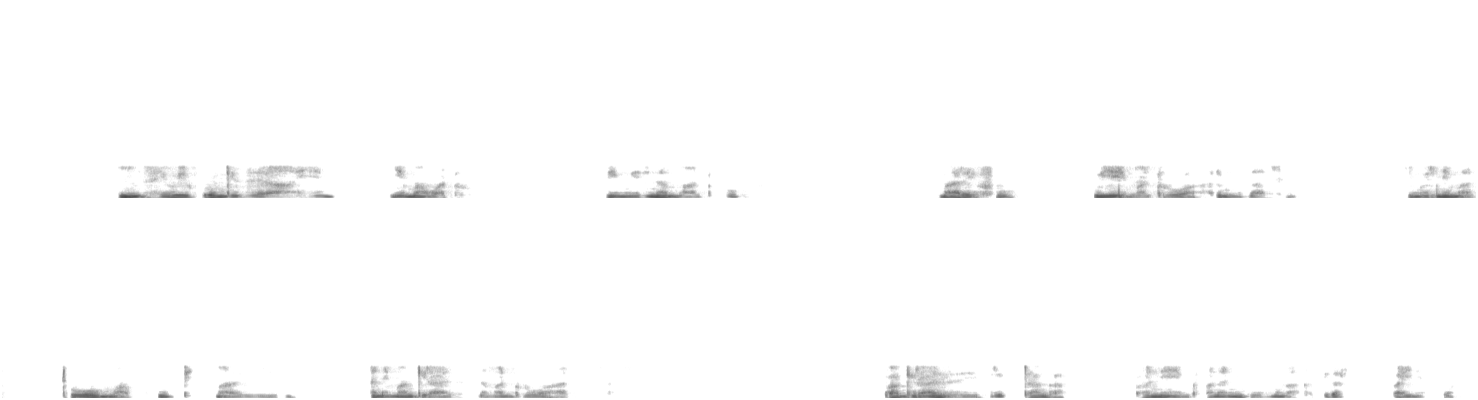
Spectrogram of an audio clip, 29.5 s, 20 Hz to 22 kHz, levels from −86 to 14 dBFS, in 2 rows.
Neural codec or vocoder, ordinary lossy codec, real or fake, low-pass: none; AAC, 24 kbps; real; 3.6 kHz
